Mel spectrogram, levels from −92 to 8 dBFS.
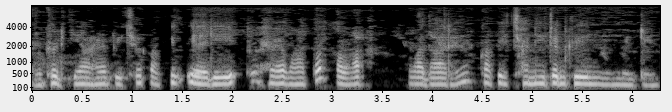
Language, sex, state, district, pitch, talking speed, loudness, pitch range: Hindi, female, Bihar, Purnia, 200 Hz, 135 wpm, -18 LUFS, 190-220 Hz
